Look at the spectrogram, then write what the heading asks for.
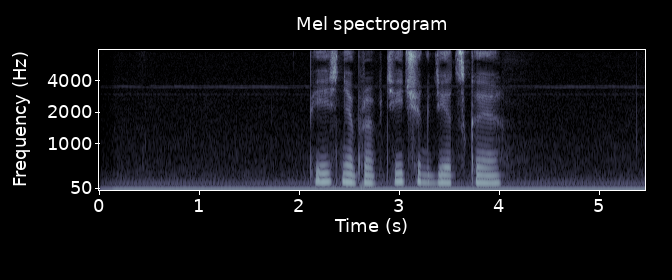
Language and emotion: Russian, neutral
